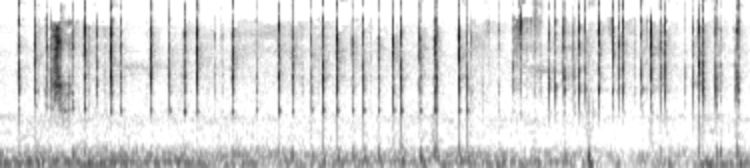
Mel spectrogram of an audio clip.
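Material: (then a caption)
Plastic. Long acrylic nails tap and scratch a small, clear plastic Bioderma micellar water bottle with a pink cap, full of liquid, moving over both the bottle body and the cap. A rapid, irregular run of crisp, bright clicks is heard over a soft scratching hiss and a faint low rumble, each tap cutting off almost instantly.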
